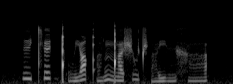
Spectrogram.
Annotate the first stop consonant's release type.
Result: aspirated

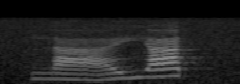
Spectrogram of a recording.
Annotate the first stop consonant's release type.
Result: plain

